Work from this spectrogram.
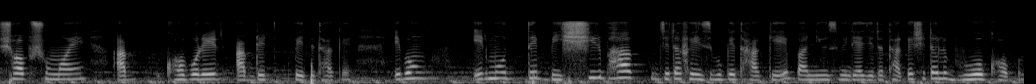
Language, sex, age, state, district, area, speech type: Bengali, female, 18-30, West Bengal, Jhargram, rural, spontaneous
